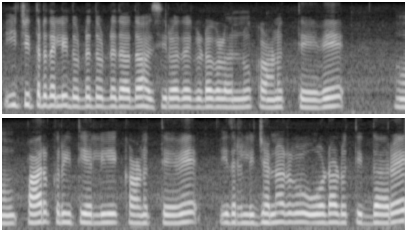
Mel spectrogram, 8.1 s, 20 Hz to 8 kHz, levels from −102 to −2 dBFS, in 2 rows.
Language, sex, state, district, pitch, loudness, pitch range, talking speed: Kannada, female, Karnataka, Raichur, 230 Hz, -18 LUFS, 220-235 Hz, 95 wpm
